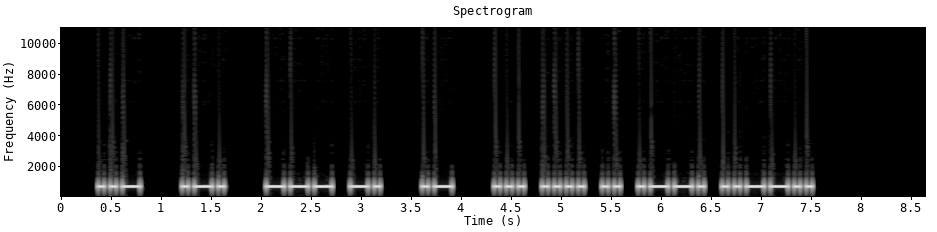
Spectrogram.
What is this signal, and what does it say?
Morse code, heard as a keyed tone, about 20 wpm, 700 Hz. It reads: U R ON A SHIP?
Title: Sentences from Top 400 Words and Abbreviations 20wpm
